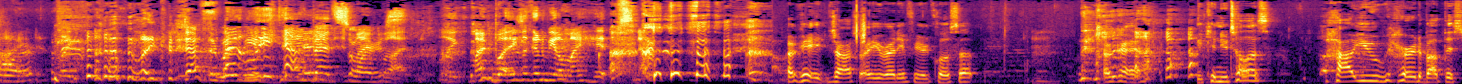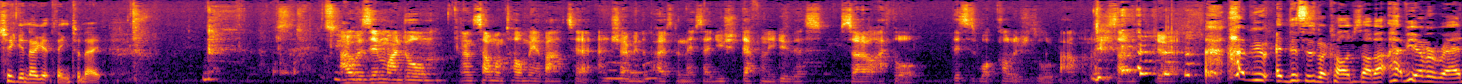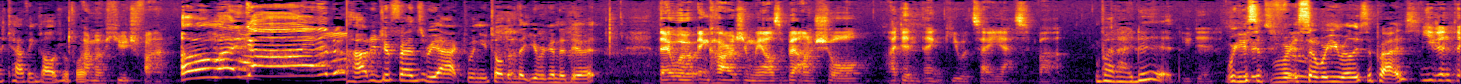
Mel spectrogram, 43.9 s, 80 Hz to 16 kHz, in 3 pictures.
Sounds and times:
Laughter: 0:00.5 - 0:01.8, 0:06.2 - 0:07.6, 0:10.8 - 0:12.1, 0:25.5 - 0:27.2.

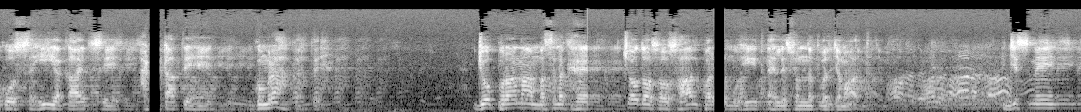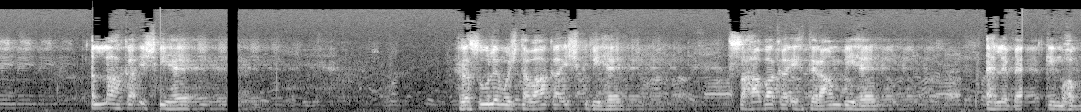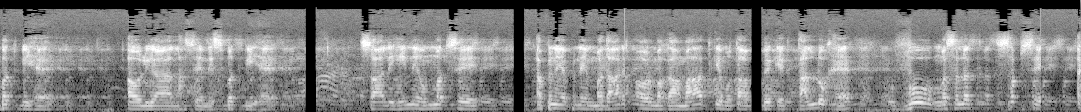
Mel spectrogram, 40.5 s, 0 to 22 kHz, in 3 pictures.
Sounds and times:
Male speech, man speaking: 0:00.0 - 0:04.3, 0:05.8 - 0:13.8, 0:14.6 - 0:40.5
Narration, monologue: 0:00.0 - 0:40.5.

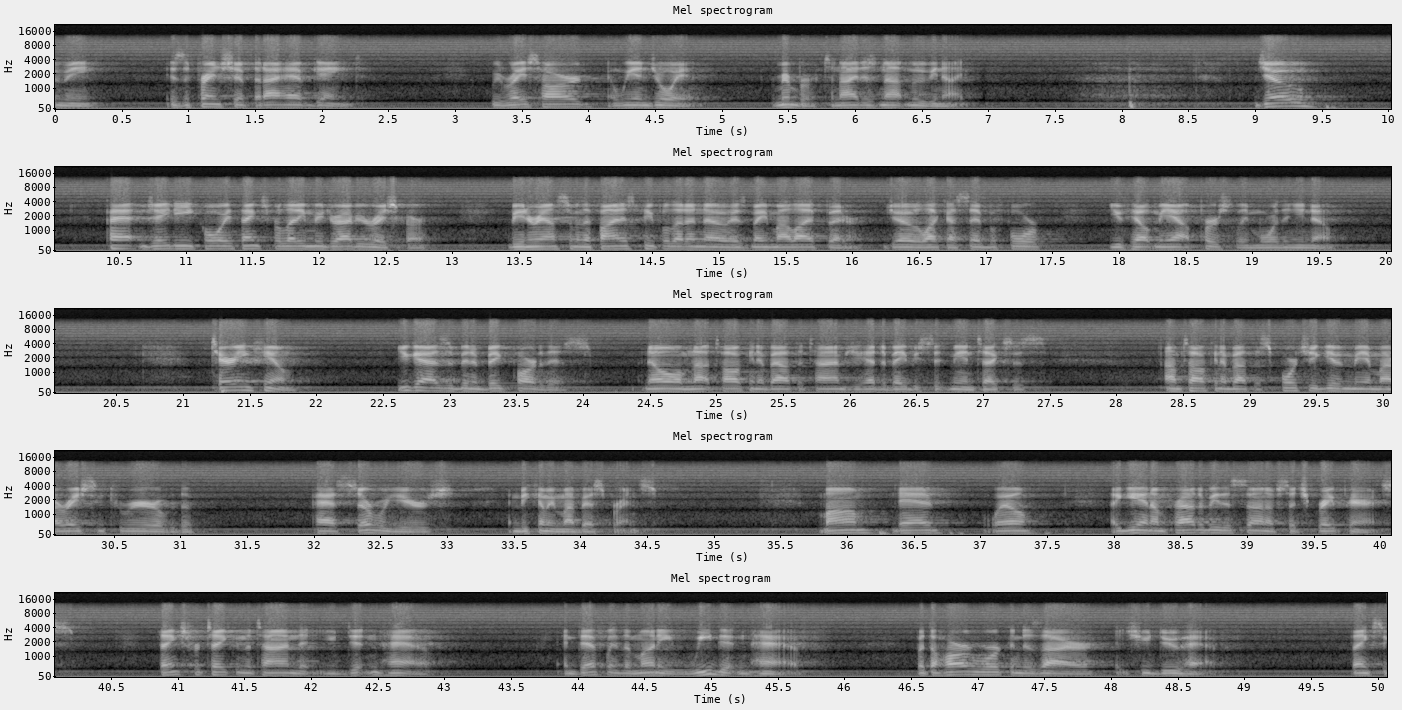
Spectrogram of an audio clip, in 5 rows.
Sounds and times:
Male speech, man speaking: 0:00.0 - 0:02.4, 0:03.3 - 0:07.0, 0:09.0 - 0:09.7, 0:10.4 - 0:19.8, 0:21.2 - 0:22.0, 0:22.6 - 0:27.5, 0:28.4 - 0:31.2, 0:32.0 - 0:34.7, 0:35.8 - 0:40.3, 0:40.9 - 0:43.1, 0:43.9 - 0:45.9, 0:46.6 - 0:48.9, 0:49.8 - 0:50.0.

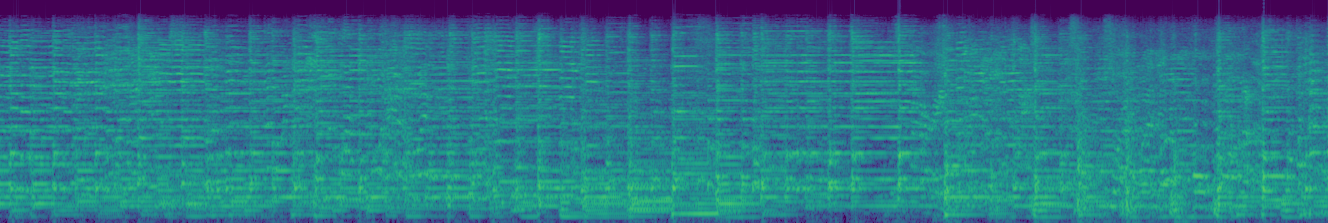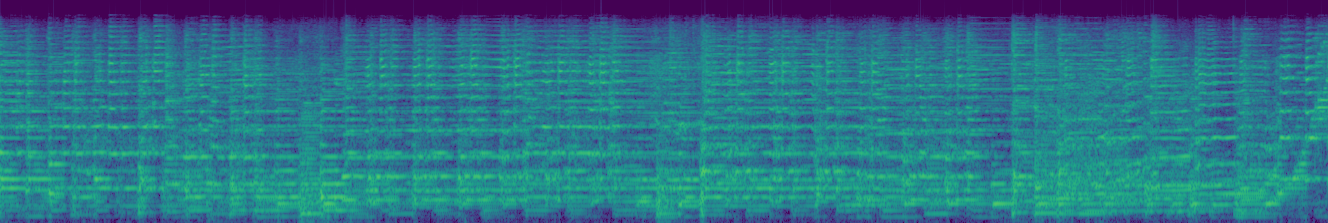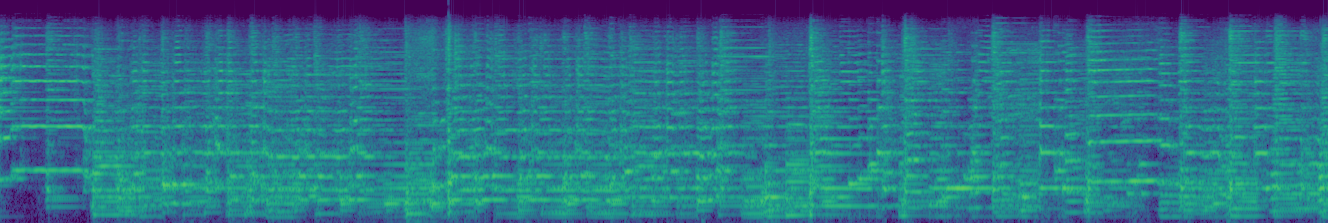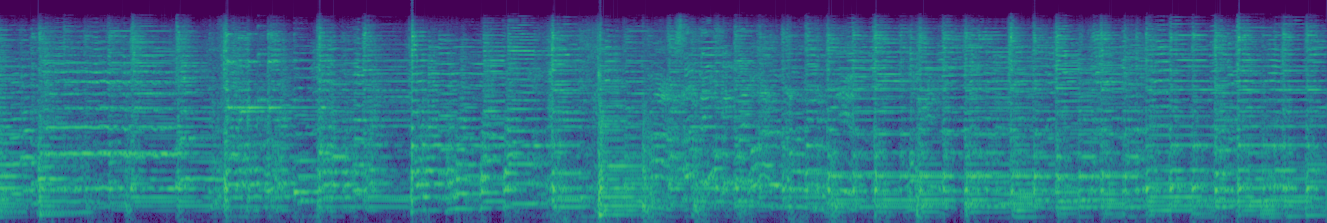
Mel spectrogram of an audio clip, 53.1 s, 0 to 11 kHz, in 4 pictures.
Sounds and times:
Trumpet: 0:00.0 - 0:53.1
Violin, fiddle: 0:00.0 - 0:53.1.

